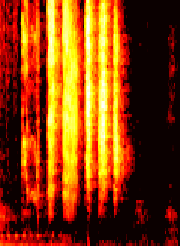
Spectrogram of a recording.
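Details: Female budgerigar calling, used to stimulate breeding: a quick run of five sharp, scratchy, high chirps packed into about half a second, then quiet.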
